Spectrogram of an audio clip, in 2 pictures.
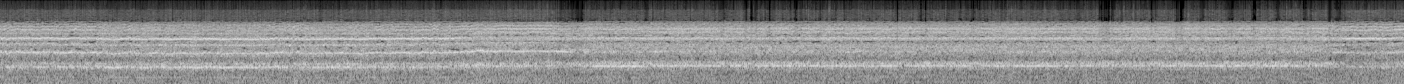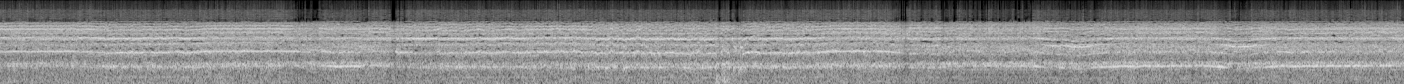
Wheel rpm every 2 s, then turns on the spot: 200, 200, 220, 230, 240, 230, 230, 220, 230, 210, 200, 220, 220, 230.
none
